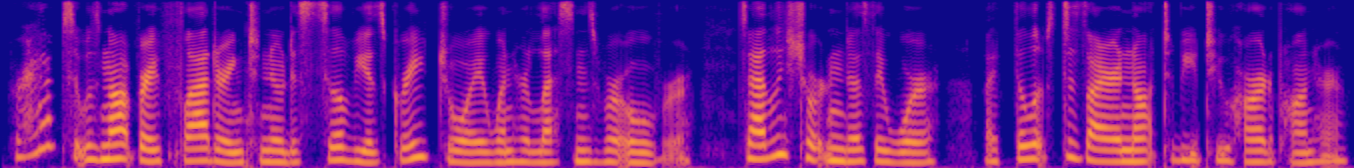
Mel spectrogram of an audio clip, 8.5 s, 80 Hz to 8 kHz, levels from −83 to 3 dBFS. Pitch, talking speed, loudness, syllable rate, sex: 210 Hz, 220 wpm, -20 LUFS, 6.3 syllables/s, female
